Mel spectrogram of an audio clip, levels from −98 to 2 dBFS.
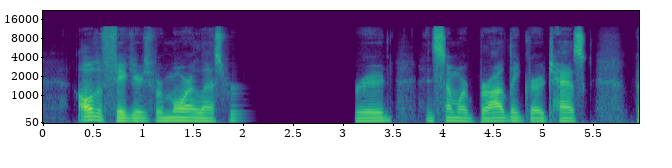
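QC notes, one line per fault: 1.89–3.14 s, call audio freeze: the speech stops and a brief fading continuation of the last sound trails off into about 1.06 s of silence, likely because packets stalled in transit and the jitter buffer ran dry. Unlike a dropout, no speech is lost. When delivery resumes, the sound picks up exactly where it halted, so about 1.23 s of gap has been inserted and everything afterward plays that much later.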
